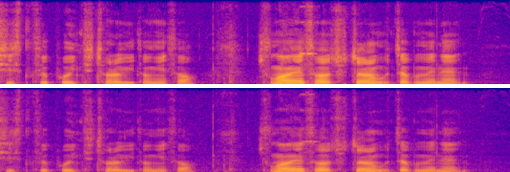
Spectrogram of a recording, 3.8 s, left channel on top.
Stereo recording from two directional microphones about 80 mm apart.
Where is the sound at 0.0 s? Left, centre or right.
Left.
